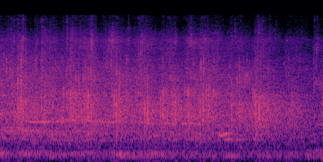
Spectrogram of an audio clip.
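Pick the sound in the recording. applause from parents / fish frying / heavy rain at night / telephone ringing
applause from parents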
